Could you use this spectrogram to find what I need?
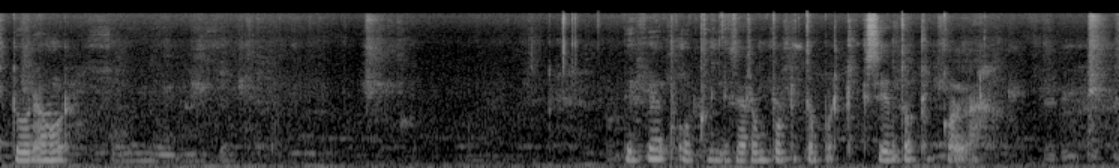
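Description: A young woman talks calmly and close into a microphone.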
